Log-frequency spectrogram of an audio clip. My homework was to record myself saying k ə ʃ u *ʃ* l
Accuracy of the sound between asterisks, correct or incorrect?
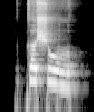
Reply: incorrect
